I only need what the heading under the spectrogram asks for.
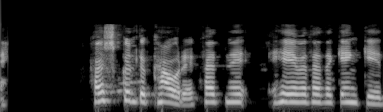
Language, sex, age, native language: Icelandic, male, 12, Icelandic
